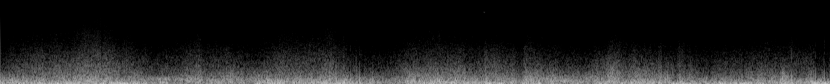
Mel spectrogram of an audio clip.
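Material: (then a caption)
Synthetic fur. Long red nails rub and scratch the faux-fur windscreen on a handheld black recorder. The result is a steady, heavy low rumble like wind on a microphone, with almost no high content. It swells and eases in slow waves with soft scratchy texture on top.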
